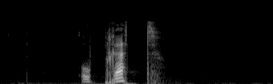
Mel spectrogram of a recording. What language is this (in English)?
Norwegian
